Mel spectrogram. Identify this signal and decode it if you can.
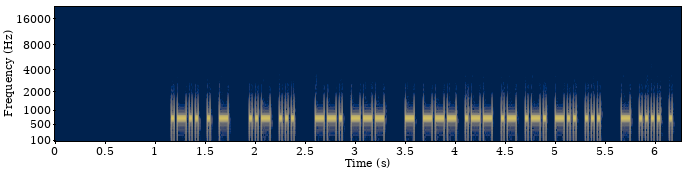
Morse code, heard as a keyed tone, about 40 wpm, 700 Hz. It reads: LET US GO TOWARDS THE
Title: Sentences from Top 1100 Words 40wpm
